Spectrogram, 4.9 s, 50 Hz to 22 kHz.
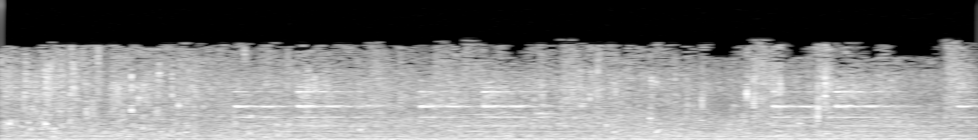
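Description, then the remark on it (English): Outdoor ambience at the historic Chatham Dockyard in Kent, with its massive dry docks: a steady, loud low rumble and wash of noise, with faint high whistling tones drifting in and out. No one speaks. “I'm at the Chatham Dockyard in Kent, which for 414 years provided over 500 ships for the Royal Navy.”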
